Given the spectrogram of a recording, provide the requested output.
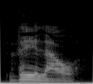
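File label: "Wehlau", German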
